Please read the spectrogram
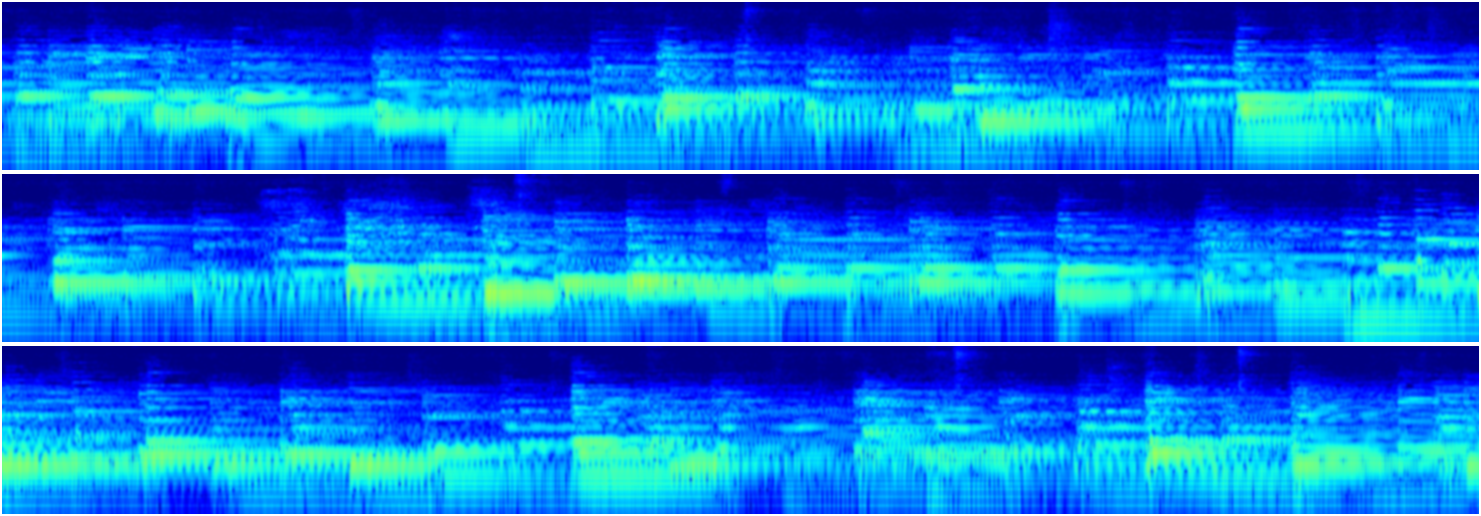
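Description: Instrumental background music led by piano, chords and single notes struck one after another and left to ring.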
